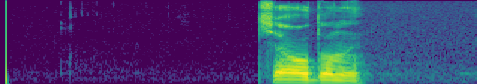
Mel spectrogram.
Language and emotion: Russian, neutral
